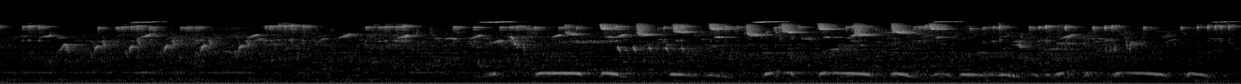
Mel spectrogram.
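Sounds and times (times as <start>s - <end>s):
many birds singing on a large forest island: 0.0s - 12.4s
low cooing bird call: 7.6s - 12.1s.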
